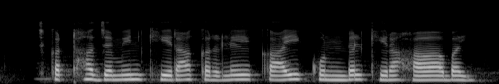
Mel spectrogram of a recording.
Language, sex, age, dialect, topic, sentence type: Magahi, female, 18-24, Northeastern/Surjapuri, agriculture, question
